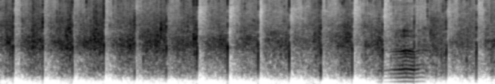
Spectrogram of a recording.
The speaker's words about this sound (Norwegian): Applaus til deg.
